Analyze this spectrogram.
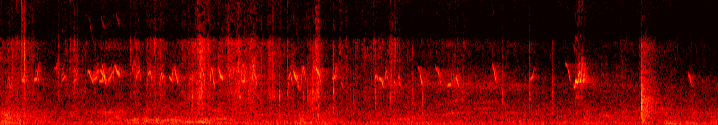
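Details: Newly hatched chicks feeding, many birds giving thin high peeps in quick overlapping bursts, steady chatter with soft clicks and scratching noises beneath.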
